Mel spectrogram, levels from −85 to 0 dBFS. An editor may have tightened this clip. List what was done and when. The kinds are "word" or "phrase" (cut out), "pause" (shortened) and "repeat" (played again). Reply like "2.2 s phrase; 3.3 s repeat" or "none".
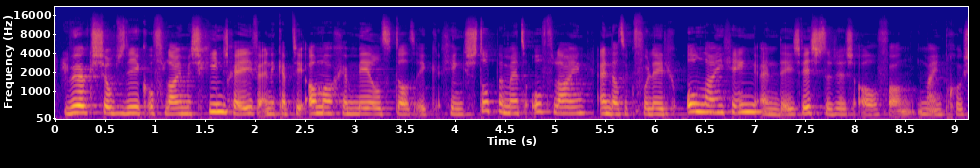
1.7 s word; 3.9 s word; 5.4 s pause; 7.4 s word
